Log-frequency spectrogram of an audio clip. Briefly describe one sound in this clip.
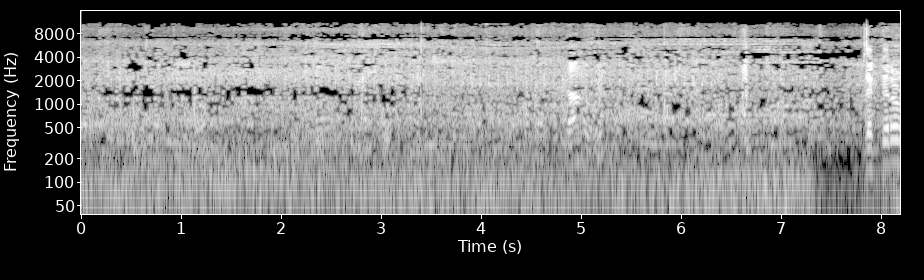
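A wooden board smacks against a man's body.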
